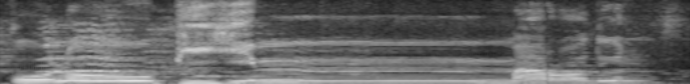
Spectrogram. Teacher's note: Ada mim sukun bertemu dengan mim. Cara bacanya berarti dengung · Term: idgham mimi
